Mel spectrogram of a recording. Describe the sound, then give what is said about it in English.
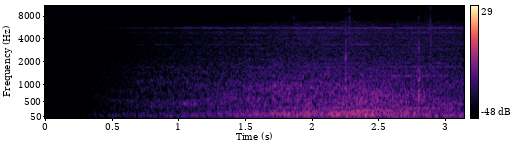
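A low, broad rumble of aircraft noise at the airport in Dublin swells steadily from silence and grows louder, like a plane passing, with no voices present. “Inspector Smith is from London, but today he's at the airport in Dublin.”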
